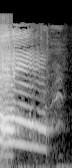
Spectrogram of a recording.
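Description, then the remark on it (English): A person lets out a single loud, piercing shriek imitating a pterodactyl, a strained, harmonic-rich cry about a second long that dips slightly in pitch before cutting off into quiet. “Pterodactyl calls are protected speech.”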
